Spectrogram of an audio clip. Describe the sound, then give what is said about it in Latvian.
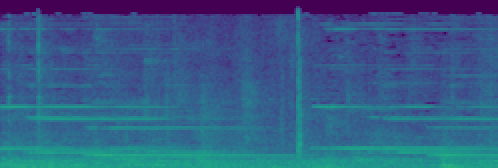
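A parliament voting bell rings continuously for the whole stretch before deputies vote on a draft decision appointing a judge to the Riga district court, a steady, shrill electric tone with a buzzing edge and one sharp click partway through. “Lūdzu zvanu.”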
